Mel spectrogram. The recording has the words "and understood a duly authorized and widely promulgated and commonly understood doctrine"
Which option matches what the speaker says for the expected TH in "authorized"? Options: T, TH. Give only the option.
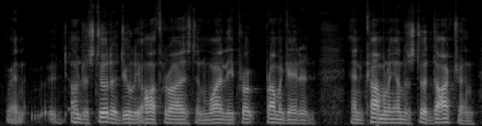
TH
